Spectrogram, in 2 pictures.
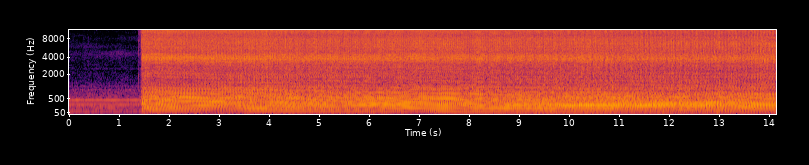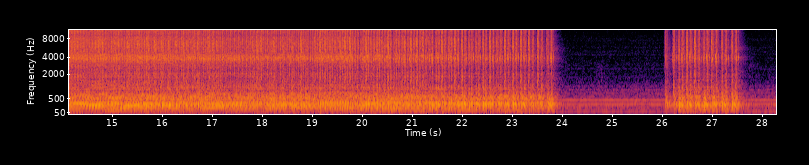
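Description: LEGO Technic pneumatic V4 engine running on compressed air: a loud hiss of exhausting air with rapid valve and piston clatter. It starts suddenly, runs for about twenty seconds and cuts off. A second short run of about a second and a half comes near the end.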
